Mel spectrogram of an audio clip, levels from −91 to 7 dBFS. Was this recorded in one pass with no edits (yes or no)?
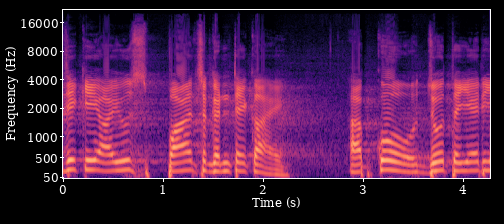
yes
